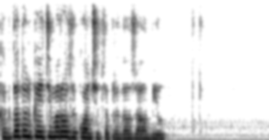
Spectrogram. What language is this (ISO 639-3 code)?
rus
